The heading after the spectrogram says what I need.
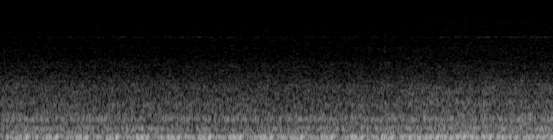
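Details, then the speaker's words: Hyundai Terracan at idle during injector balance active test: injector number one switched off gives a rough, lumpy misfire and clear rpm drop; earlier test had pointed to cylinder six. "let me do that real quick again so all right injector number one i can feel the misfire i can hear it"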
